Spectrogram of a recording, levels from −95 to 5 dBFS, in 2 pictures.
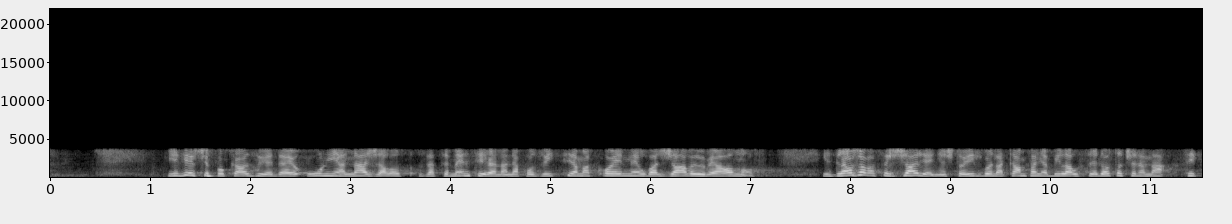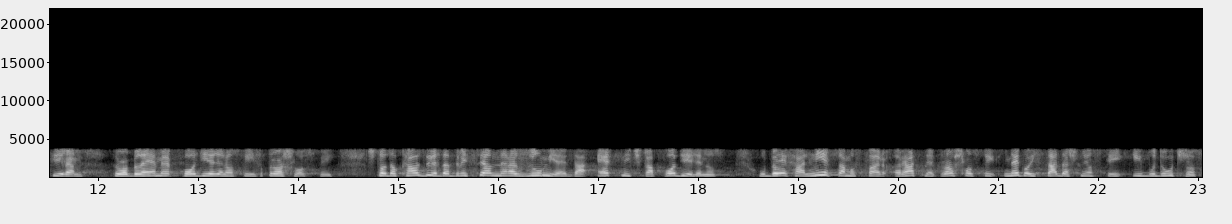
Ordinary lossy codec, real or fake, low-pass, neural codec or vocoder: none; fake; 3.6 kHz; codec, 24 kHz, 3 kbps, HILCodec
